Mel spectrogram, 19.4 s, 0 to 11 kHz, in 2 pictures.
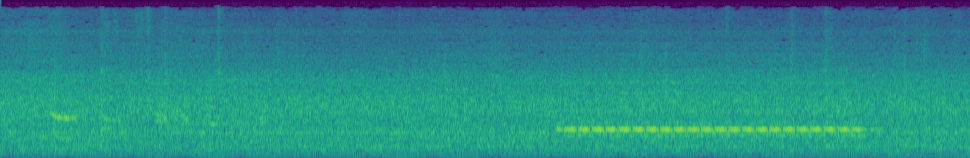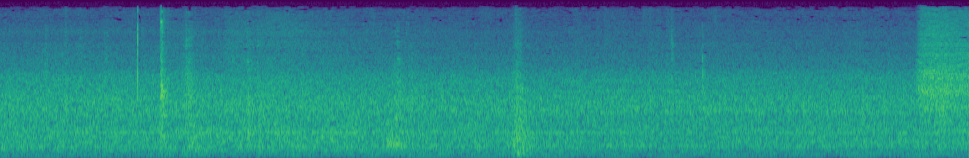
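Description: A Tokyu 8500 series train running between Omotesando and Azamino, with a steady low rumble and rattling noise throughout. A sustained tonal whine appears for a few seconds partway through, and occasional clanks punctuate the continuous running sound.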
